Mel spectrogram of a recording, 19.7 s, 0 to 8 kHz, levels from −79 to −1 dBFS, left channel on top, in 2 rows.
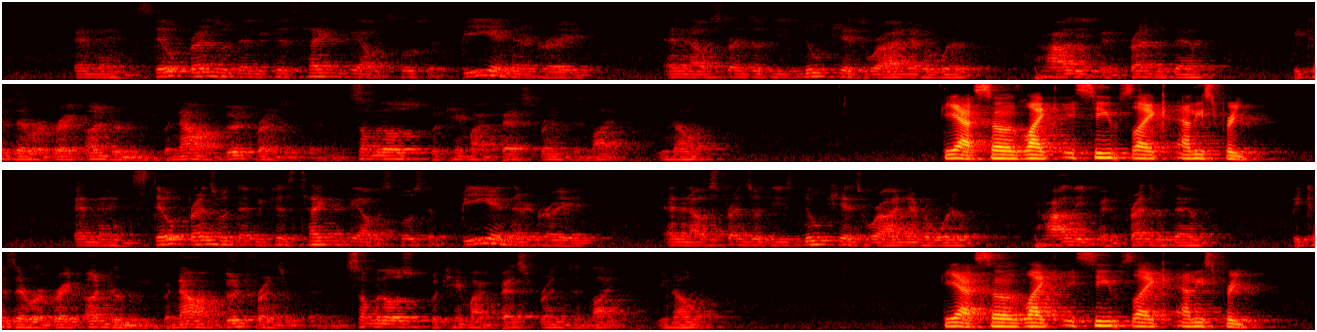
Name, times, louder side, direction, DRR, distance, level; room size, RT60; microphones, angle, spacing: voice 1, 0.5-4.4 5.0-7.3 7.7-9.0 9.8-14.5 14.8-15.1, right 1 dB, 70° right, 5 dB, 3.0 m, -43 dB
voice 2, 16.9-19.2, left 3 dB, 30° left, 11 dB, 0.8 m, -28 dB
11.5 x 10.5 x 6.3 m, 0.78 s
head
